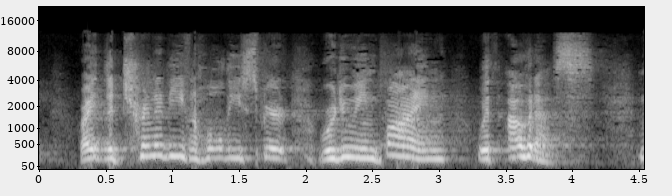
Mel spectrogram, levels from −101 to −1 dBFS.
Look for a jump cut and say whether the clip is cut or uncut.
cut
